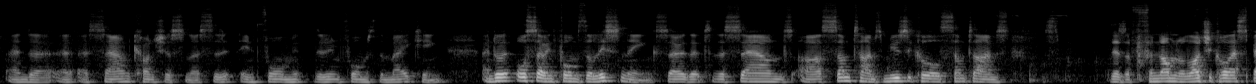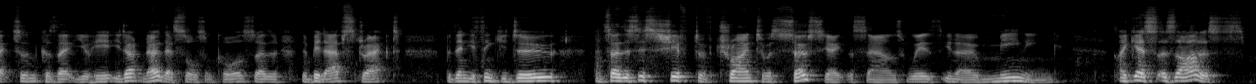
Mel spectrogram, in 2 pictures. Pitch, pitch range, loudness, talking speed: 130 Hz, 120-150 Hz, -27 LUFS, 170 wpm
